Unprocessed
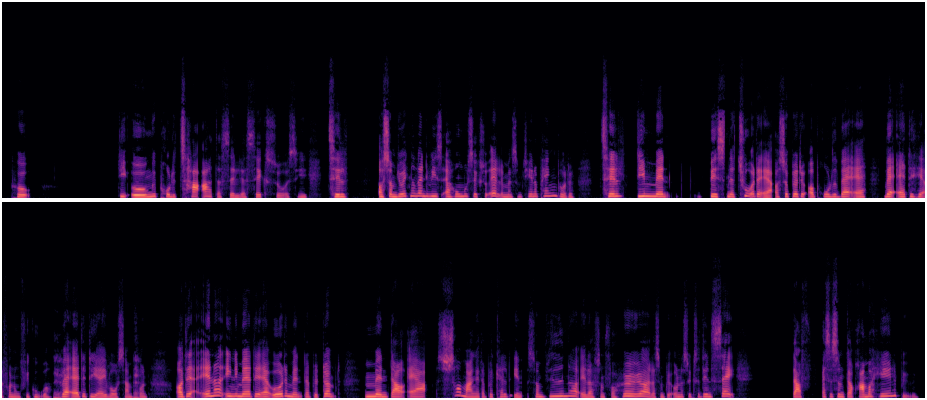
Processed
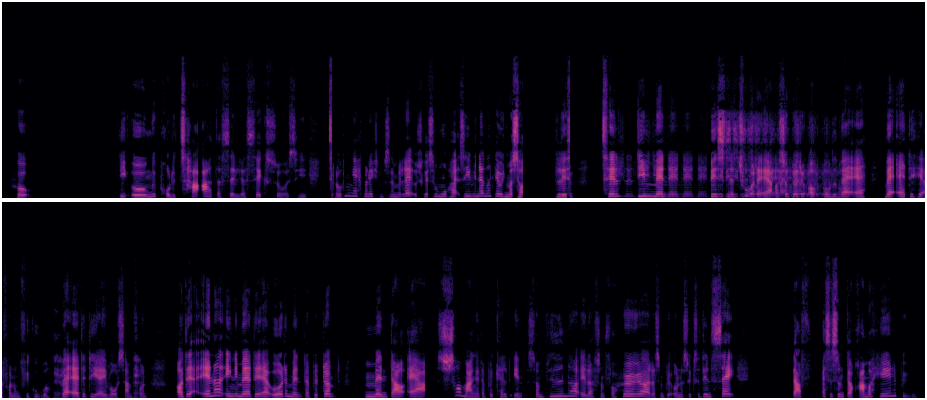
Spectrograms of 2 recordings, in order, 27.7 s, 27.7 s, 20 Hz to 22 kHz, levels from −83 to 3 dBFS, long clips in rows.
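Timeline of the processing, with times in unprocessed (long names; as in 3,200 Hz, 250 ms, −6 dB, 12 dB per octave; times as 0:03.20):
0:04.94–0:08.51: reverse
0:09.18–0:12.75: feedback delay that plays each chunk backwards 110 ms, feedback 74%, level −12 dB
whole clip: parametric band 5,700 Hz −15 dB 0.22 octaves; noise gate −55 dBFS, range −19 dB; first difference; level +3 dB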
